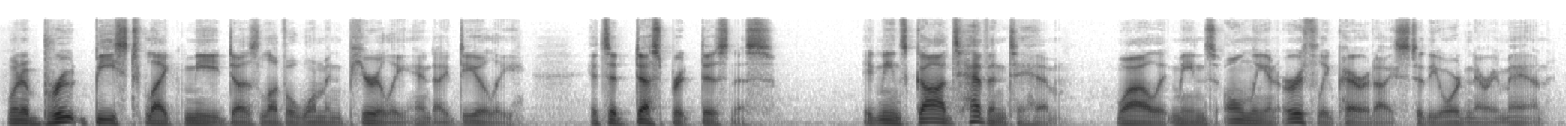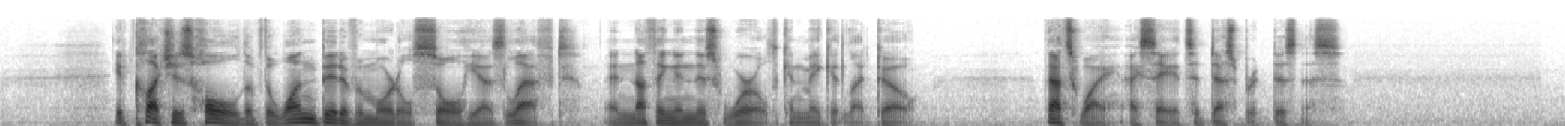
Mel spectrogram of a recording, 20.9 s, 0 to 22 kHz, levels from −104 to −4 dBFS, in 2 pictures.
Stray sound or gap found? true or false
false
